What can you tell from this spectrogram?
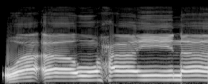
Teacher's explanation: ini dilemeskan ya, karena waw sebelumnya fathah, ya sebelumnya fathah ini harus lemas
